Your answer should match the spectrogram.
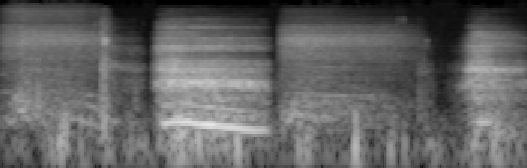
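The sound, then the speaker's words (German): A person imitates the heavy, puffing breathing of someone breathing on another while sleeping: three loud, breathy gusts in and out, each lasting under a second, separated by brief pauses, with no words spoken. “Nein, aber es ist einfach so, wenn du die ganze Zeit so angepustet wirst, weil du dann so”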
